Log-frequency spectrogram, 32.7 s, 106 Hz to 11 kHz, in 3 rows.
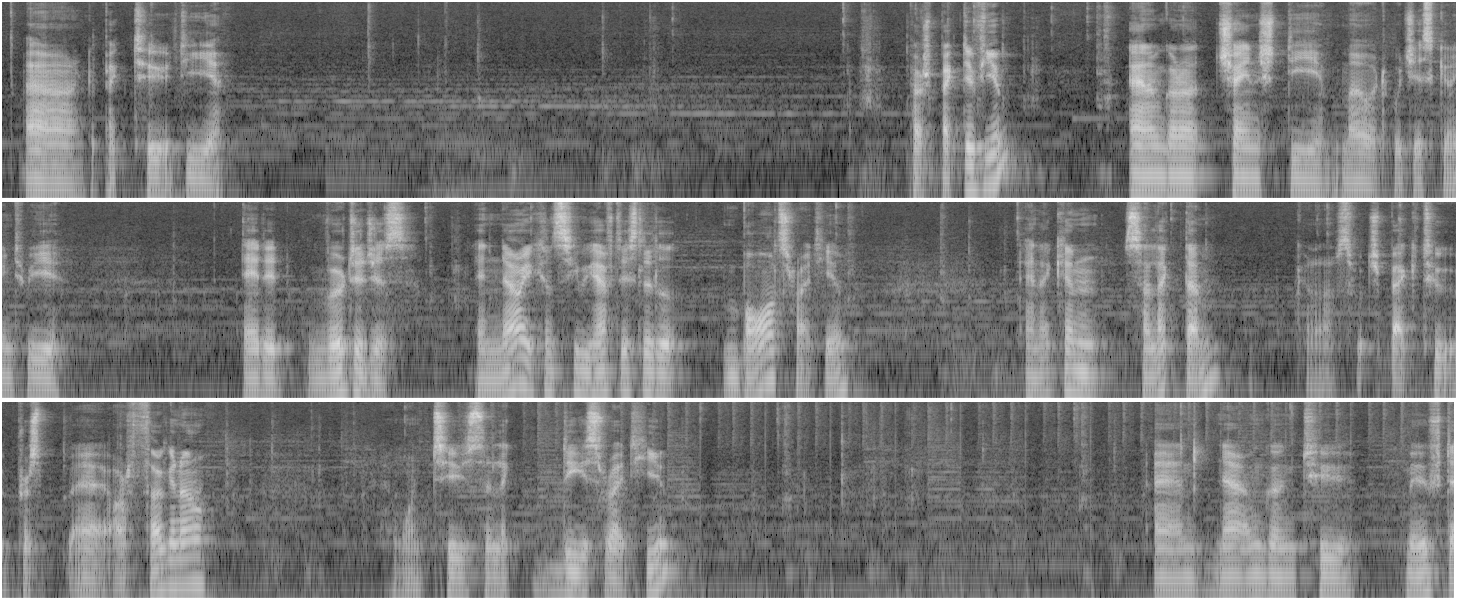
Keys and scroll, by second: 1.1 F5, 30.7 w.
